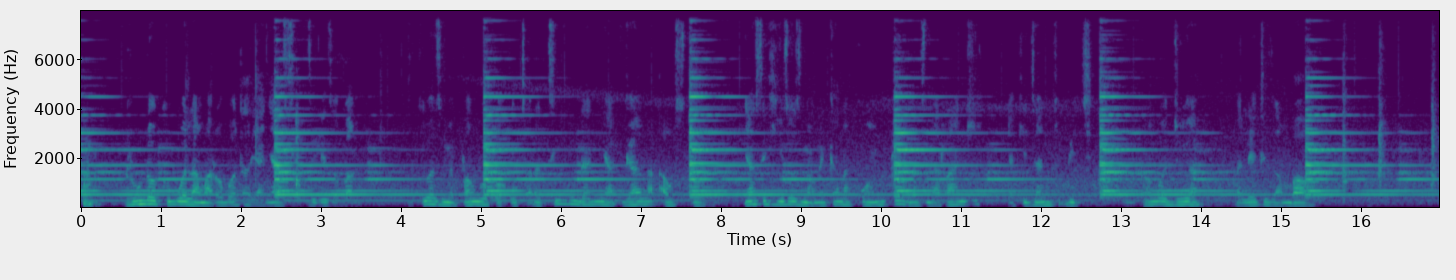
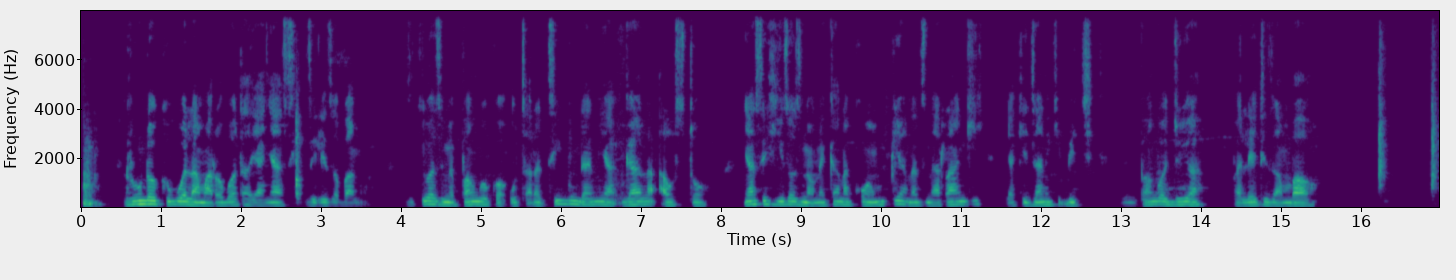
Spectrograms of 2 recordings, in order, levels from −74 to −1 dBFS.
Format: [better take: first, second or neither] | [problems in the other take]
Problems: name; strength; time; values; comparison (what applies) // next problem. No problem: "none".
second | background sound (Church bell); 3 dB above the speech // room echo; dies away in 1 s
